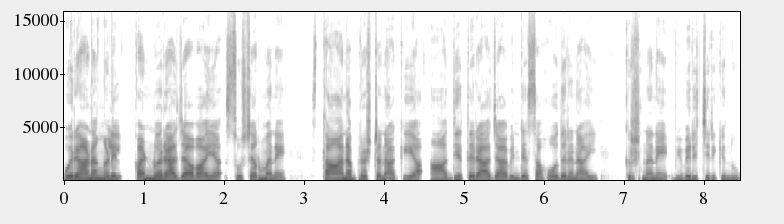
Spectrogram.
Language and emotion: Malayalam, neutral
